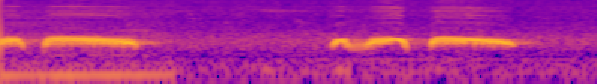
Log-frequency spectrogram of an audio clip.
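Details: Spotted dove coo in the 'thúc gù' style for rousing other doves to coo: the tail of one long coo, then a fresh phrase of clipped double notes and a drawn, gently falling coo.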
